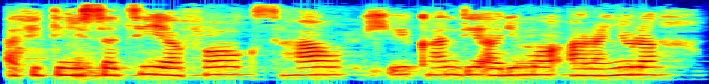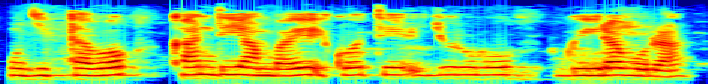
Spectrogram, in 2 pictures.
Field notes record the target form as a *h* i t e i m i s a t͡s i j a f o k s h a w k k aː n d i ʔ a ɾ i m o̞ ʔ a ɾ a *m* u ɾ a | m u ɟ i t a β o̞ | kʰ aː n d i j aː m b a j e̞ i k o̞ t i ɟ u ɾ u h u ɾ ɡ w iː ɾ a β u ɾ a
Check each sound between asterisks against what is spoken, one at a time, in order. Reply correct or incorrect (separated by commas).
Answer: incorrect, incorrect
